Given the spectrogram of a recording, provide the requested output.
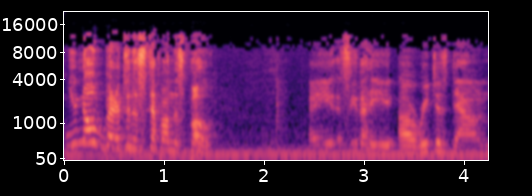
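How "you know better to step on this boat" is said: louder, higher stern telling-off; a dad losing patience; scolding father. Acted. Thompson scolding Frill for boarding the boat.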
